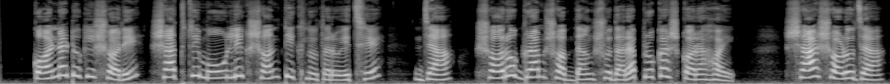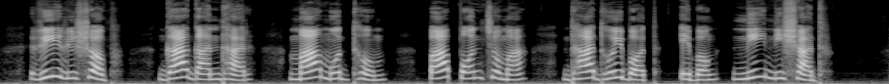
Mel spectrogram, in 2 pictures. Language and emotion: Bengali, neutral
